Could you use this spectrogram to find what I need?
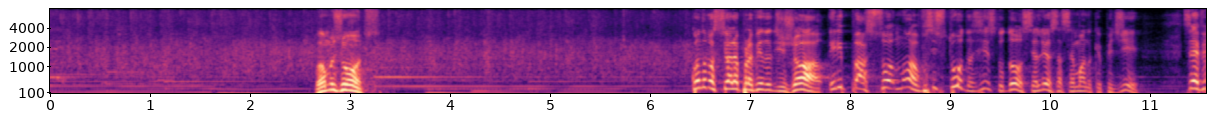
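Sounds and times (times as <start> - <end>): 
audience applause: 0.0 - 7.6
speech: 2.7 - 3.4, 6.5 - 11.5.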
